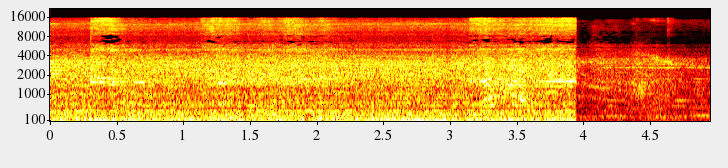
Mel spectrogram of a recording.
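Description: A furnace roars with a steady low rumble.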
